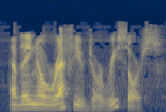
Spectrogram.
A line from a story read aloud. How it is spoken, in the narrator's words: cried Scrooge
